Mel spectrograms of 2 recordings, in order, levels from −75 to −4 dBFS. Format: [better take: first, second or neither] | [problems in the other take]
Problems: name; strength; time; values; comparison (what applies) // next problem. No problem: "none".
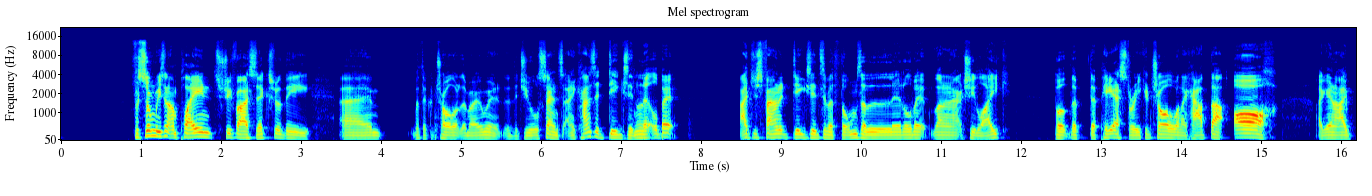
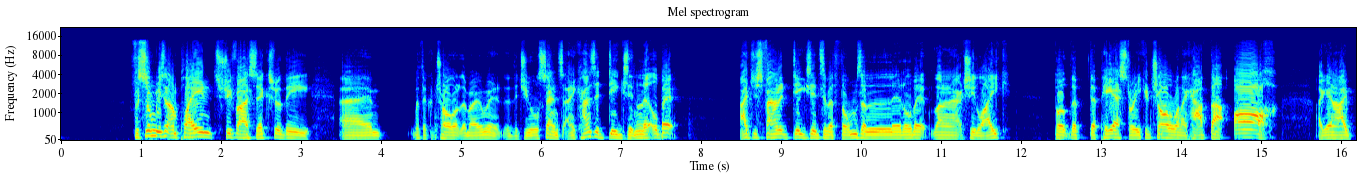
first | distortion; heavy; 6 dB below the speech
